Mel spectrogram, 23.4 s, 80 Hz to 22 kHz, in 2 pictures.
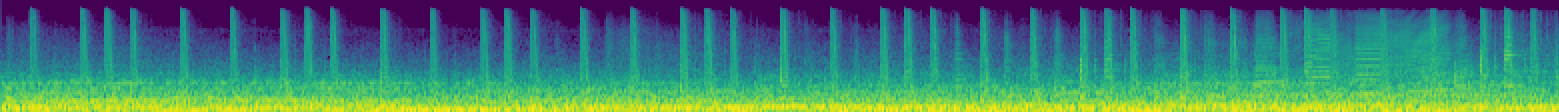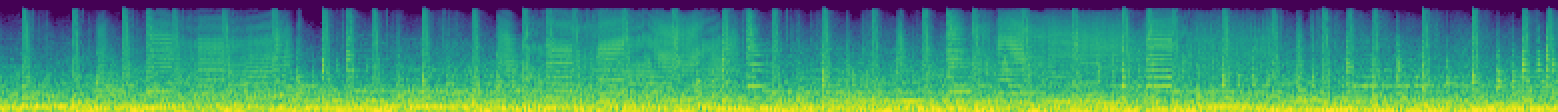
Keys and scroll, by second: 0.1 Left, 1.5 ctrl+=, 6.1 Down, 6.8 Right, 8.5 ctrl+z, 11.7 Down, 12.3 Up, 14.5 ctrl+-.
